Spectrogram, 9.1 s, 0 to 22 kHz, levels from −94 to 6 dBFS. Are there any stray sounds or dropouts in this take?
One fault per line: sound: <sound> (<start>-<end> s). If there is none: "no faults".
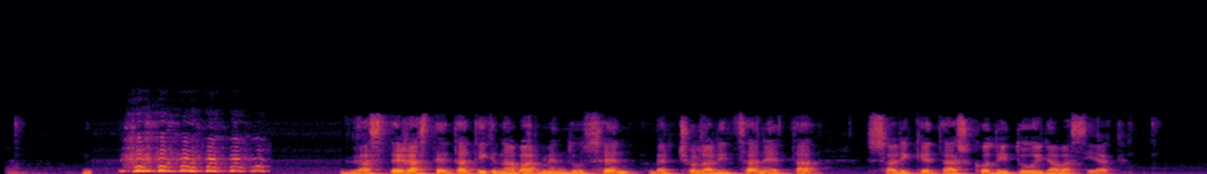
sound: laugh (0.9-2.1 s)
